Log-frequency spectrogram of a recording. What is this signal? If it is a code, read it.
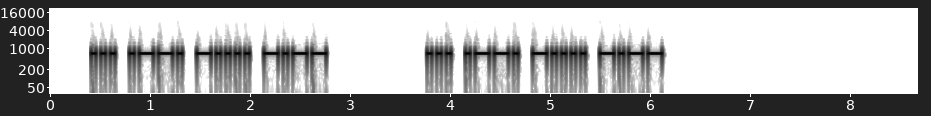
Morse code, heard as a keyed tone, about 25 wpm, 700 Hz. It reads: SP6Y SP6Y
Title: DXCC-100 Call Signs - 4 Characters - Repeated 2x - 25wpm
